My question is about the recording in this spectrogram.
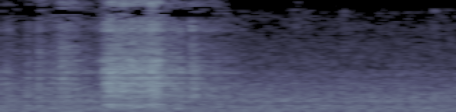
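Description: Quiet room tone with a steady low hum, and a brief soft hiss about half a second in.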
